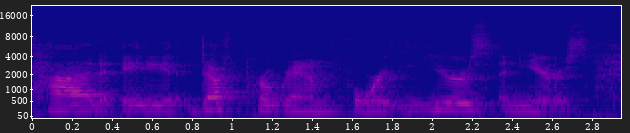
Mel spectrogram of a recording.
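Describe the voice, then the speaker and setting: In a room with audible echo and noticeable background noise, a woman with an American accent talks at a moderate pace and medium pitch, keeping her intonation fairly even. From US East Coast, Alabama and Northern Virginia. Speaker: vlogger. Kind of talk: casual vlog chat. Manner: rambling with many fillers.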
